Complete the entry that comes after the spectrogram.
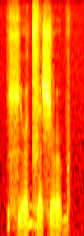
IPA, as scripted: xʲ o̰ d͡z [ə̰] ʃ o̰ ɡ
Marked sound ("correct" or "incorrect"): correct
